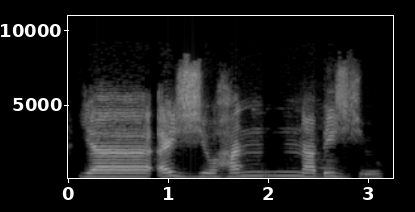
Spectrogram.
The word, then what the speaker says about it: يا أيها النبي: Ya ayyuhan nabiyyu. Hanna. So the emphasis, the stress is on the noon. We're not going to make it any longer.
